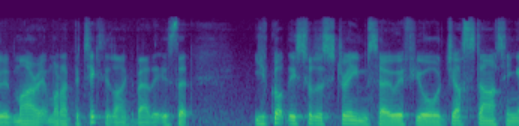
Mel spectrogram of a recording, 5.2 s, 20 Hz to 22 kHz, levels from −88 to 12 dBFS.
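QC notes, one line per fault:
No faults heard in this clip.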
